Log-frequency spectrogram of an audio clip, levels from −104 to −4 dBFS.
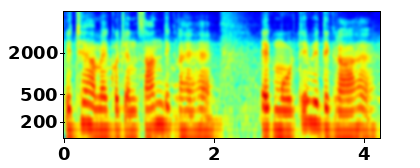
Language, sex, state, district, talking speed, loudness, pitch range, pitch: Hindi, male, Arunachal Pradesh, Lower Dibang Valley, 185 wpm, -18 LUFS, 145-160 Hz, 155 Hz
